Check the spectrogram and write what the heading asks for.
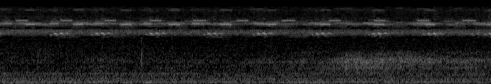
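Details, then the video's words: Crickets chirping on a warm, humid summer night in the Midwest, high pulsed notes about two per second stacked over a constant shrill drone, with a soft lower rustle partway through. "Night Time Cricket Sounds"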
